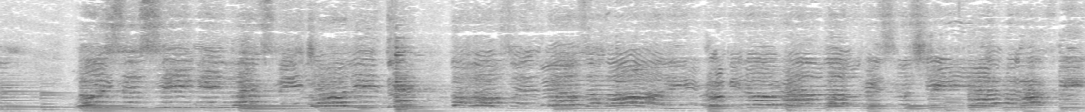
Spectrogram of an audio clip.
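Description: Middle school chorus singing a Christmas carol together, phrase after phrase with short breaths between, with keyboard accompaniment holding chords underneath.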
